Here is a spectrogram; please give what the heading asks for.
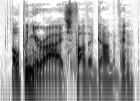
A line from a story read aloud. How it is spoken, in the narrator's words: I said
